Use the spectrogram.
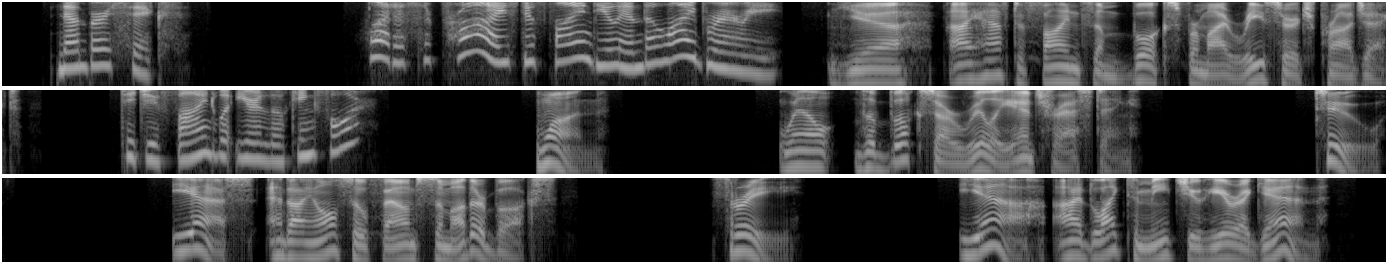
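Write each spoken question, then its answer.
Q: Did you find what you're looking for?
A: 2: Yes, and I also found some other books.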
